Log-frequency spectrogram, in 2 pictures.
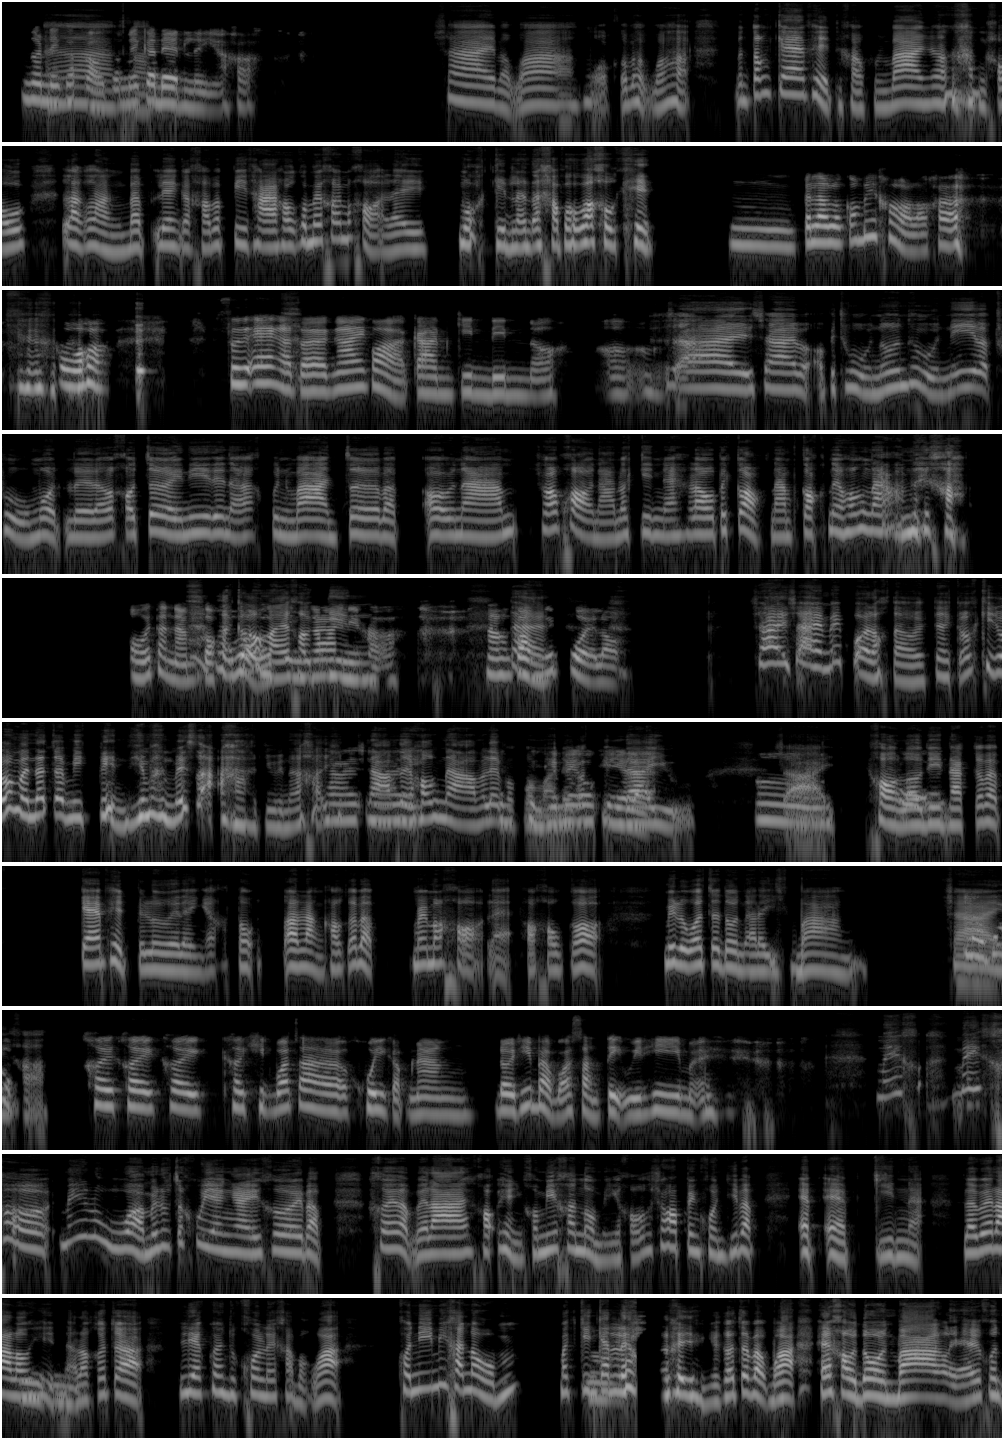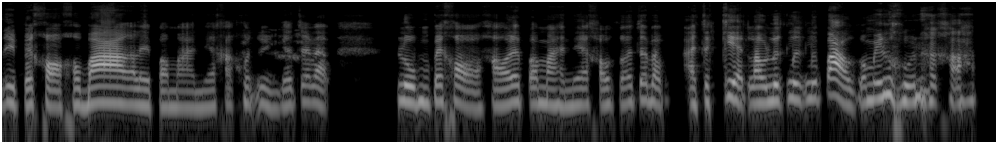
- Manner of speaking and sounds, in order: other background noise; laughing while speaking: "หลัง ๆ"; chuckle; laughing while speaking: "เลยค่ะ"; chuckle; tapping; chuckle; laughing while speaking: "ไม่รู้นะคะ"
- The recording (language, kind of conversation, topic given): Thai, unstructured, คุณจะทำอย่างไรถ้าเพื่อนกินอาหารของคุณโดยไม่ขอก่อน?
